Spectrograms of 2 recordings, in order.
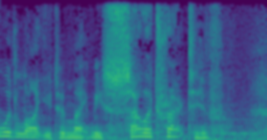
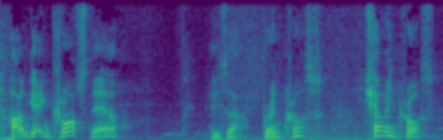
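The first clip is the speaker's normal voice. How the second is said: ordinary talk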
